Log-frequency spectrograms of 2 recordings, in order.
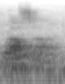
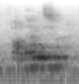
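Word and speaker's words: Wałęsa: Uh the E with a squiggle underneath it is pronounced as E N. So when you add all that up, what looks like well Welssa is actually pronounced Valencia.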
